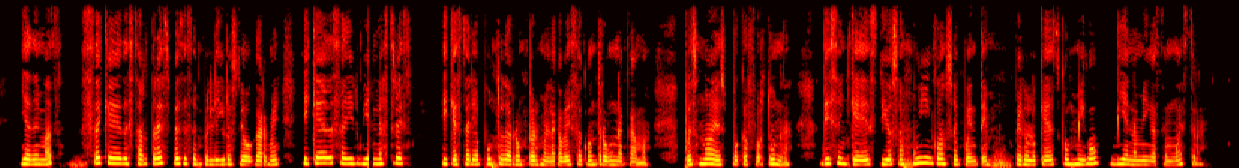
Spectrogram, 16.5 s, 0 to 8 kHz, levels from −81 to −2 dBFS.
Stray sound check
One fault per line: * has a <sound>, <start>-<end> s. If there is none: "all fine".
* has a dropout, 4.9-5.0 s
